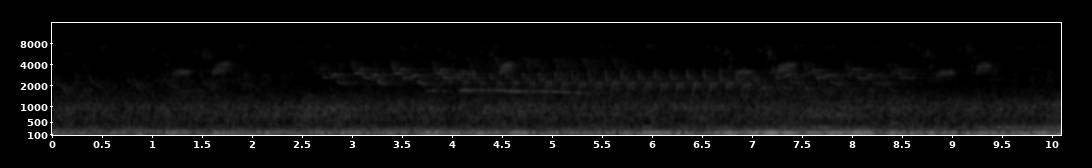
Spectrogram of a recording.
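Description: Songbirds chirping, with a rapid trill of repeated notes in the middle and one short held whistle, over a steady low hum.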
